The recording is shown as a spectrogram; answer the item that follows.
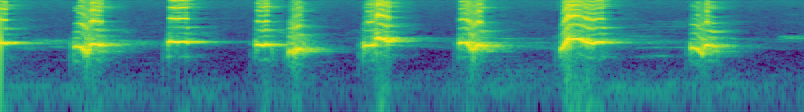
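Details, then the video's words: Yellow-vented bulbul singing actively as a lure for other bulbuls: eight liquid chirps, some rising and some dropping, spaced about a third of a second apart over a quiet background. "SUARA trucukan gacor ROPEL PANJANG pancingan trucukan agar bunyi"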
